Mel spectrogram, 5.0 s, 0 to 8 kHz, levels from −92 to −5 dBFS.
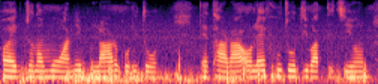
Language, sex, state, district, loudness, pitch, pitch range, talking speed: Chakma, male, Tripura, Dhalai, -16 LUFS, 175 Hz, 170-180 Hz, 145 wpm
